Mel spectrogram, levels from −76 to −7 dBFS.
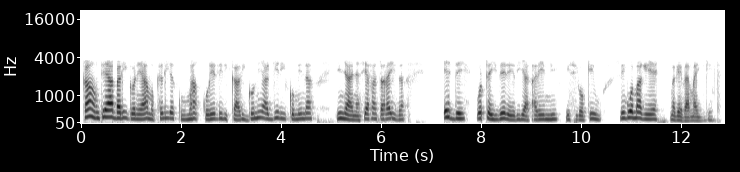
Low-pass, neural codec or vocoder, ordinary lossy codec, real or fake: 3.6 kHz; codec, 16 kHz, 0.8 kbps, ZipCodec; none; fake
